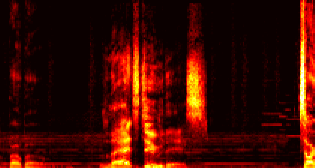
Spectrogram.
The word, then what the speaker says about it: Abobo: bobao it's Bob b no you sp it wrong it's Bobo Bobo I 100% a correct the important part is there's seven bows yeah I am 100% confident that that is the correct way to say it so uh abobo is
